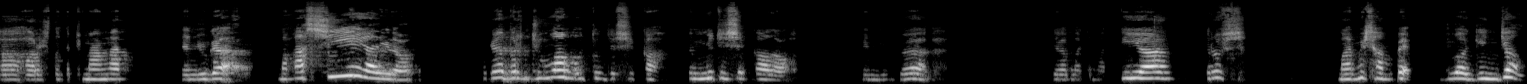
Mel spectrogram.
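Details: Deaf child who uses a cochlear implant, speaking; speech of a deaf cochlear implant user.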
